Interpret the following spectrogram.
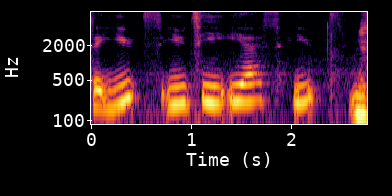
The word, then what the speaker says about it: Utes: to two distinct bands of i guess you pronounce it utes u-t-e-s you say bands two bands of utes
